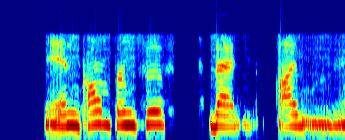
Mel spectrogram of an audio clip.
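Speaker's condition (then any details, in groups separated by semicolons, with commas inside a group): Cerebral palsy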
